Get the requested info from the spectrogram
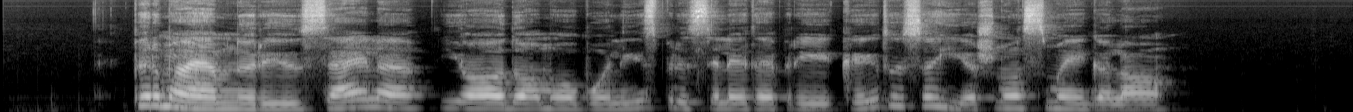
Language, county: Lithuanian, Vilnius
